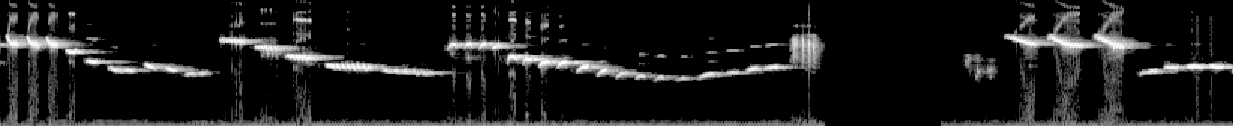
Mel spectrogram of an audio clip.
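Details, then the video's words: Descending whistled cascades from a murai buluh (tledekan), several phrases in a row, then a pause and sharp high downslurred chirps and a rising whistle. "Burung Murai Buluh | Tledekan"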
